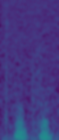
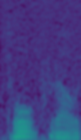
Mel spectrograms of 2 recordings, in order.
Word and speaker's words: Douve: 그 다음에 여기서 등장하는 이 주인공 여자, 그 두부, 뭐 두부라고도 하고 뭐 도부라고도 그러고 이렇게 명칭이 여러 가지 쓰이는데 저는 그 두부로 통일을 하겠습니다. 두부. 이것은 프랑스 원문 발음이 이렇게 두부로 되기 때문에 그렇게 하는 겁니다.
